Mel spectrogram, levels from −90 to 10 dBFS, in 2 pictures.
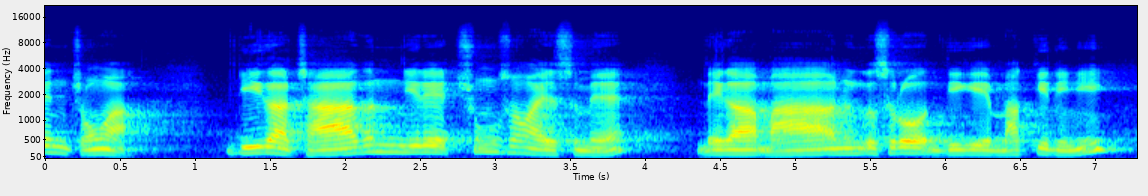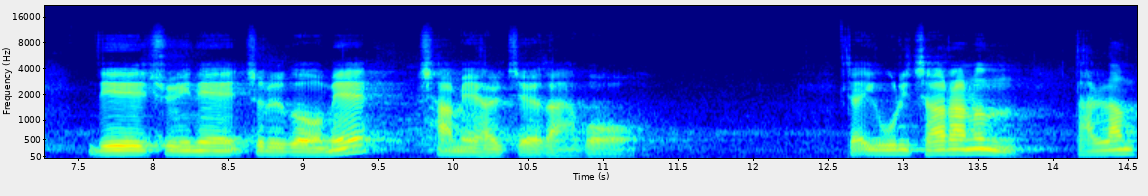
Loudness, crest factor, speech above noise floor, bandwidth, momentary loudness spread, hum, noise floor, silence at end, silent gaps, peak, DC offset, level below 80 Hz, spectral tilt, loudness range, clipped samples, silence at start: -29 LUFS; 22 dB; 34 dB; 12.5 kHz; 14 LU; none; -63 dBFS; 0 s; none; -8 dBFS; under 0.1%; -72 dBFS; -5 dB/octave; 7 LU; under 0.1%; 0 s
